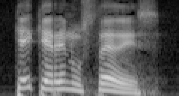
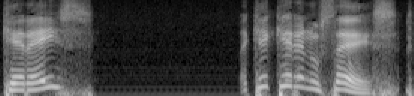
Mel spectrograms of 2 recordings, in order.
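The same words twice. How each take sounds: First: The question again with a laugh, slow; amused Pilate asking the crowd; laughing through it. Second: Slow, mock-questioning Pilate; lightly acted governor asking the crowd; Pilate's question. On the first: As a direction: chuckle as you repeat Pilate's question. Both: Shown as a demonstration. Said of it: "Miren cómo preguntó Pilato".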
